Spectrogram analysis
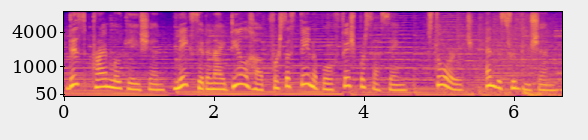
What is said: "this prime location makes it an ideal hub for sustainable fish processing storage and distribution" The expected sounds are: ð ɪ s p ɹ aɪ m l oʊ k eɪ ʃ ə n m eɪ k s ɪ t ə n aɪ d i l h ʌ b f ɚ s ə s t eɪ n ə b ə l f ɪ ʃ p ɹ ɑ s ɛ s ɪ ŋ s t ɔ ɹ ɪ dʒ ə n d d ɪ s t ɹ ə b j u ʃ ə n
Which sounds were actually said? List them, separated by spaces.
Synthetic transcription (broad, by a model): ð ɪ s p ɹ aɪ m l oʊ k eɪ ʃ ə n m eɪ k s ɪ t ə n aɪ d i l h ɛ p f ɚ s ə s t eɪ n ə b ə l f ɪ ʃ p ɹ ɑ s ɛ s ɪ ŋ s t ɔ ɹ ɪ dʒ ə n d d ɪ s t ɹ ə b j u ʃ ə n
